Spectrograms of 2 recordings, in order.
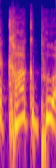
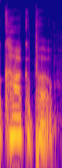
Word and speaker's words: kākāpō: cocka kakapo kakapo yeah kakapo I've actually heard uh two different pronunciations so I'm going to go kakapo or kakapo depending on which I say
